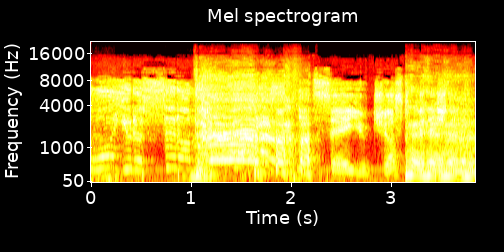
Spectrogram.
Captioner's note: laughs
